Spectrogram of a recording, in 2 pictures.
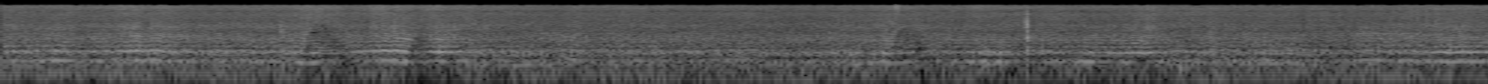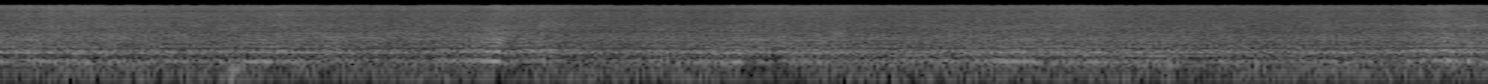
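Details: Sustained buzzing of bees, a steady layered hum with a few brief louder swells and faint clicks scattered through the long drone.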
